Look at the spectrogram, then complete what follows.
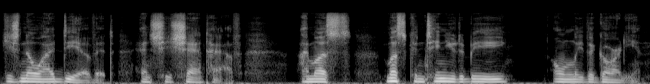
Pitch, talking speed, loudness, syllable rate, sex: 115 Hz, 140 wpm, -18 LUFS, 4.7 syllables/s, male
